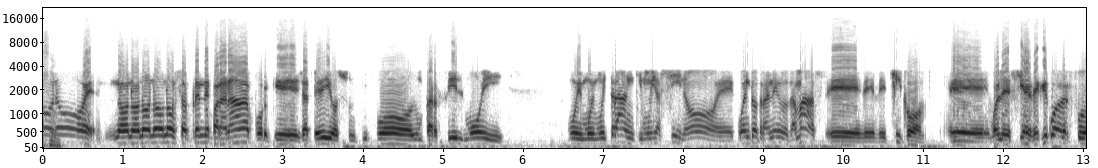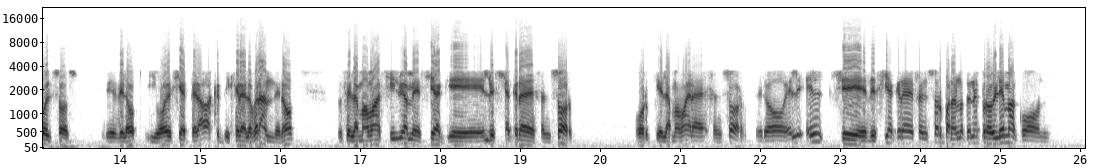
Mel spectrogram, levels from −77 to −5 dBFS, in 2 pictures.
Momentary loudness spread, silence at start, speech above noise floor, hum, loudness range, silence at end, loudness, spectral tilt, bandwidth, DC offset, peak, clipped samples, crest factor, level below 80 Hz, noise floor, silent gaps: 9 LU; 0 s; 41 dB; none; 4 LU; 0.45 s; -20 LUFS; -3.5 dB/octave; 15 kHz; under 0.1%; -10 dBFS; under 0.1%; 10 dB; -54 dBFS; -62 dBFS; none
